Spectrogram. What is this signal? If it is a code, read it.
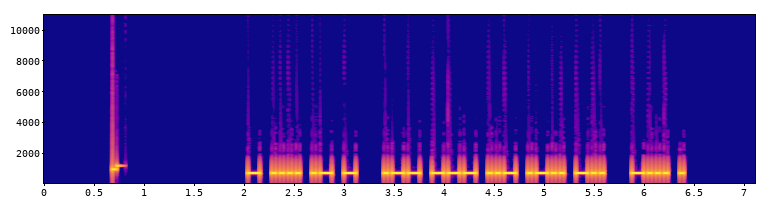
Morse code, heard as a keyed tone, about 30 wpm, 700 Hz. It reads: THAT WOULD BE
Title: Sets of 3 Words 30wpm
